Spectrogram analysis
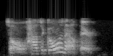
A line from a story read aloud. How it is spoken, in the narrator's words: The cook, in this case Margaret's mother, Kathy, asked me brightly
